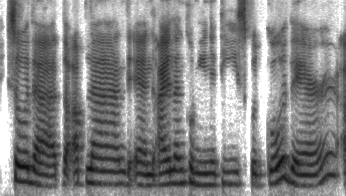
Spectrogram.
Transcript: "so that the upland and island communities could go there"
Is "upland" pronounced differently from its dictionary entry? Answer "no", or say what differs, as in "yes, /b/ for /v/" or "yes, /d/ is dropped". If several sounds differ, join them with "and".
no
